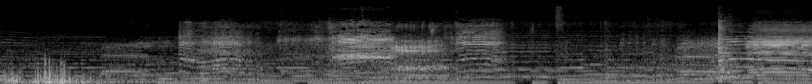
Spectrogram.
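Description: A young lamb held close bleats four or five times, short calls with a wavering pitch, with a gap of a couple of seconds before the last one. Background music plays throughout, and there is a short laugh at the very start.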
